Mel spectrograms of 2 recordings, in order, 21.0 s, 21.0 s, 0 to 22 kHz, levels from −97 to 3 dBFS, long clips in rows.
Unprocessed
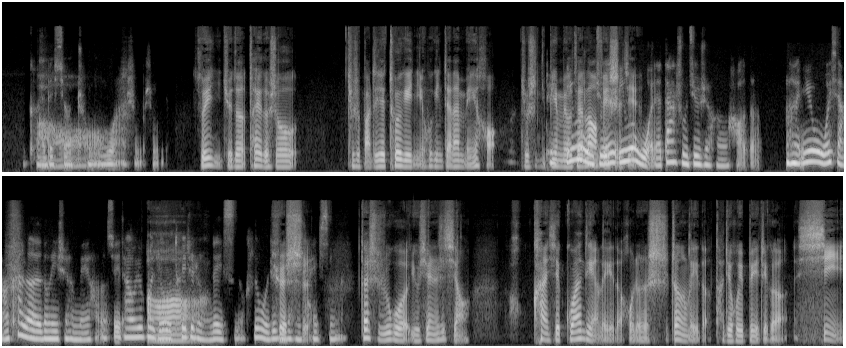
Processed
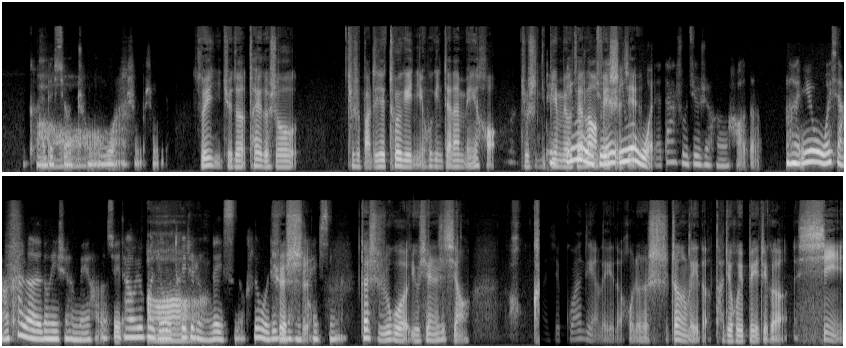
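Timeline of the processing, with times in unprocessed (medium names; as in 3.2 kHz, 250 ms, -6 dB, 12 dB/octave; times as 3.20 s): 8.13–9.93 s: fade in, from -21 dB
17.24–18.93 s: fade in quadratic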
